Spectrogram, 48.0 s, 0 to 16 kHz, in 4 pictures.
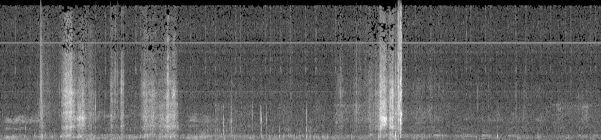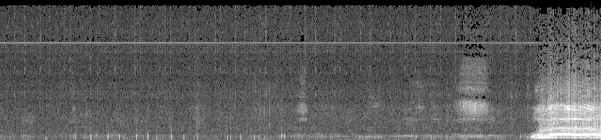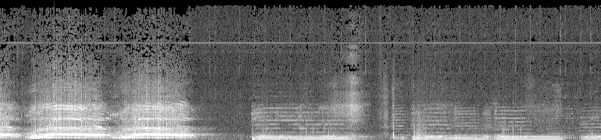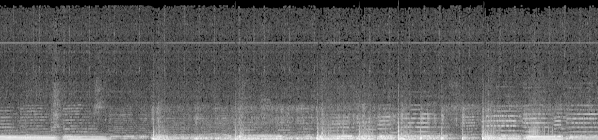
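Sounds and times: crowd murmur: 0.0 - 48.0
soldiers shouting hurrah: 22.5 - 28.5
national anthem music: 22.6 - 48.0.

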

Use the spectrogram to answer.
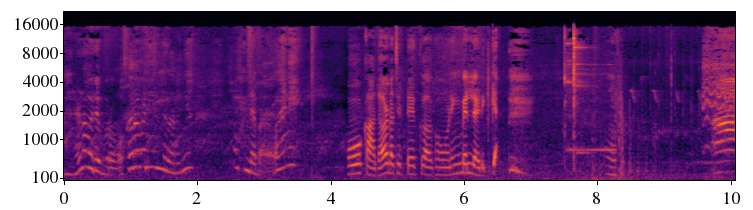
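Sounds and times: doorbell ringing: 7.5 - 8.3.

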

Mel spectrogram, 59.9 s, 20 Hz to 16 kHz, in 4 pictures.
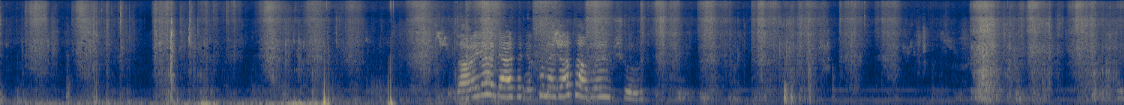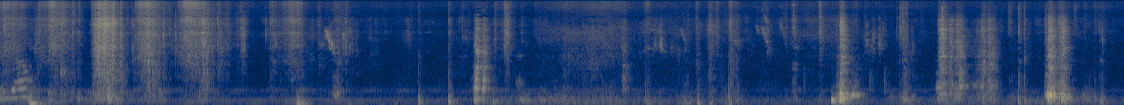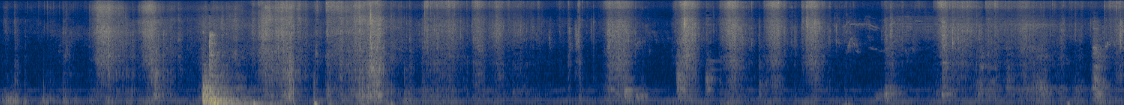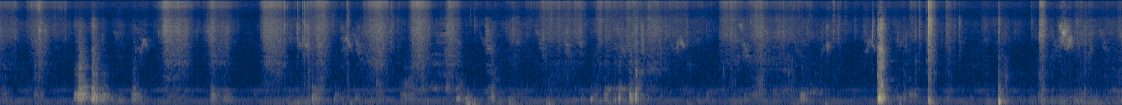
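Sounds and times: broom sweeping dirt: 0.0 - 19.8, 22.2 - 24.9, 31.0 - 46.0, 46.7 - 56.3.

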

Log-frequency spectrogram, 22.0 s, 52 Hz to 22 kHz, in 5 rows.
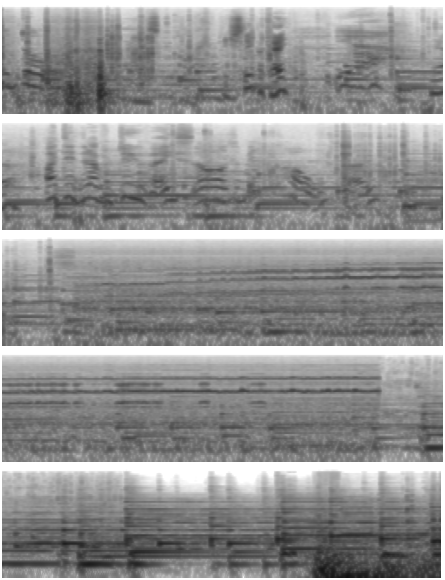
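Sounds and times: background music: 0.0 - 22.0
kettle whistling: 9.4 - 17.1.

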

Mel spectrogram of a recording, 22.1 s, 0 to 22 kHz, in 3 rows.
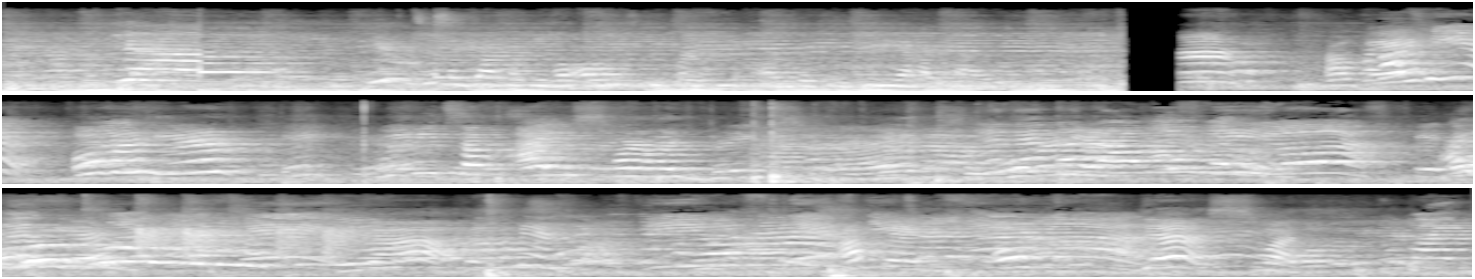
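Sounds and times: children chattering and calling: 6.8 - 22.0.

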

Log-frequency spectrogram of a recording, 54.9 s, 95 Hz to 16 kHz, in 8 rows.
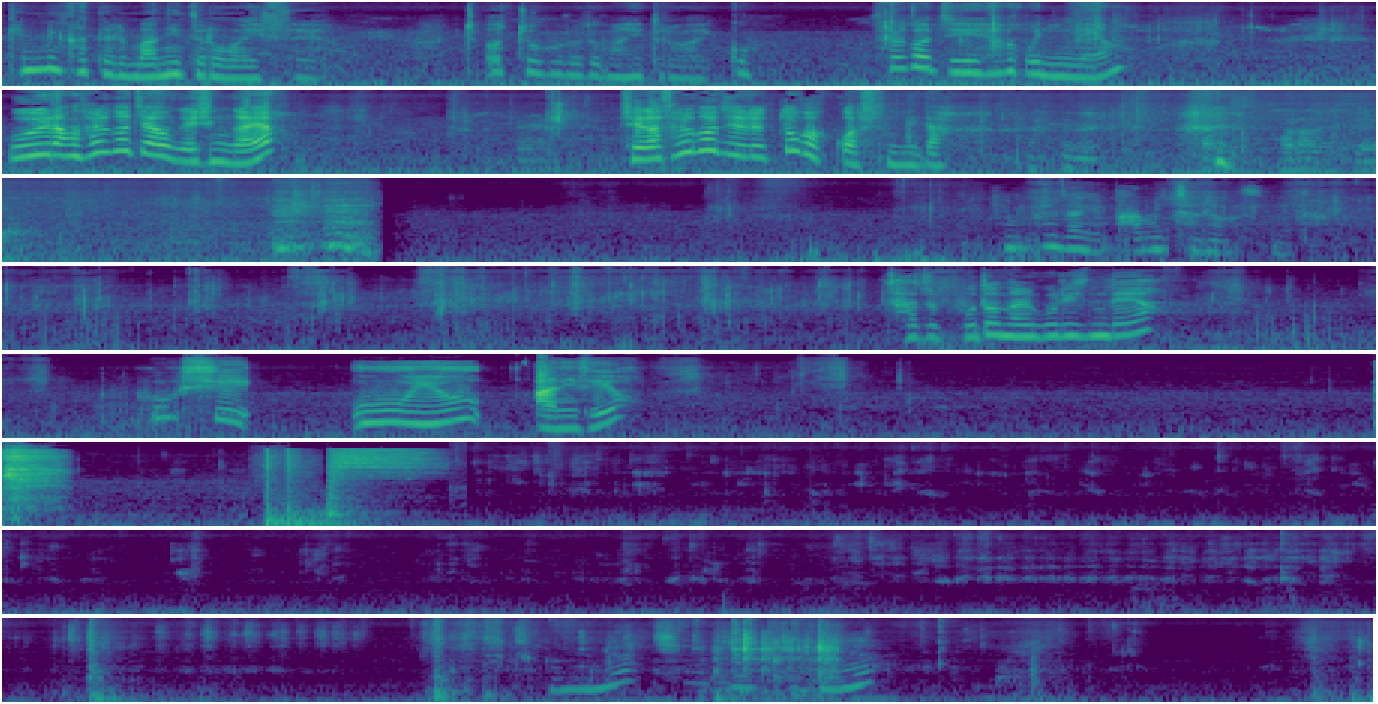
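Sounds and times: footsteps walking on ground: 8.2 - 10.0, 11.4 - 15.0, 16.5 - 28.0
brush scratching on teeth: 44.7 - 48.2.

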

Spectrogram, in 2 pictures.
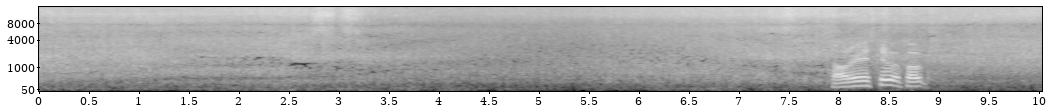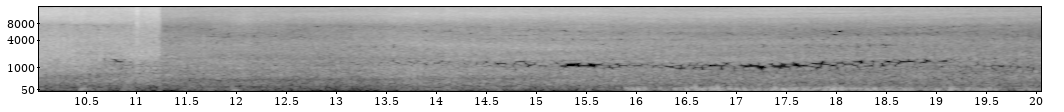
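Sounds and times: steady hiss: 0.0 - 20.0
water rushing over leaf litter: 0.0 - 20.0.

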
